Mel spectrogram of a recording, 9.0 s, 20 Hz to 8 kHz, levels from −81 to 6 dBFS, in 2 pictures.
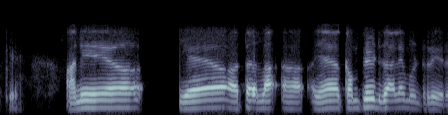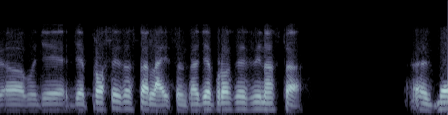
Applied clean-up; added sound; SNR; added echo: none; none; none; none.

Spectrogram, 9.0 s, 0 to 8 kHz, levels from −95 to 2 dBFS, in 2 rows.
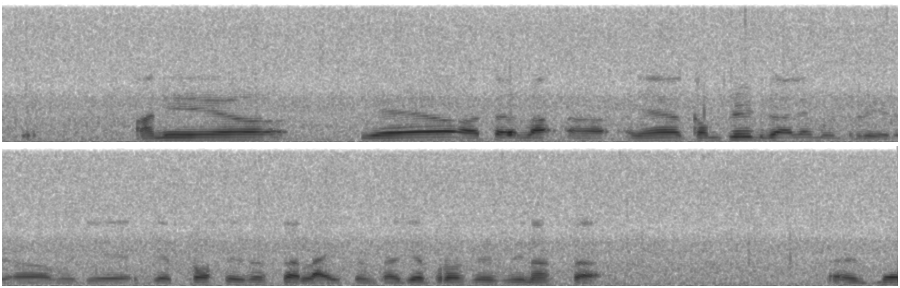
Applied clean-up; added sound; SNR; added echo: none; Rain; 15 dB; none.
